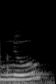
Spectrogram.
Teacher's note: We don't pronounce the last letter, the S.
